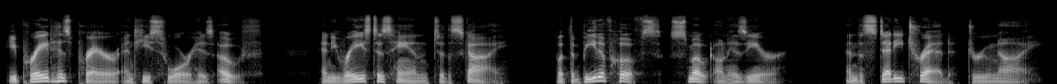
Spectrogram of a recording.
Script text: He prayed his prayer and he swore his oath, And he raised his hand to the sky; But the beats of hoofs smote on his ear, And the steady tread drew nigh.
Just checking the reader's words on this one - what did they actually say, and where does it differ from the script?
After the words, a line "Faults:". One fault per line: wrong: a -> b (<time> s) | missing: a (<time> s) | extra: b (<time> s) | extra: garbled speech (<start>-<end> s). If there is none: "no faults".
He prayed his prayer and he swore his oath, And he raised his hand to the sky; But the beat of hoofs smote on his ear, And the steady tread drew nigh.
Faults:
wrong: beats -> beat (5.8 s)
